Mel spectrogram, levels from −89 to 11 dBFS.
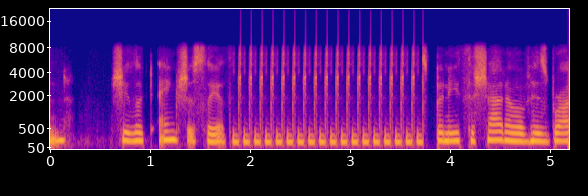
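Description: Gain pumping runs through the whole clip. The level swings by roughly 15 dB. Loud and quiet passages sit close together, so the speech sounds flattened and squeezed. The likely cause is a microphone gain set far too high, with a fast limiter or compressor clamping down on every peak and then letting go.

From 1.91 s to 3.74 s there is a broken-record loop. A fragment of about 108 ms repeats exactly, back to back, around 17 times. The speech that belongs in those 1.8 seconds never arrives. The player, encoder or stream most likely stalled and kept resending the last piece it held, until it recovered and normal audio resumed.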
